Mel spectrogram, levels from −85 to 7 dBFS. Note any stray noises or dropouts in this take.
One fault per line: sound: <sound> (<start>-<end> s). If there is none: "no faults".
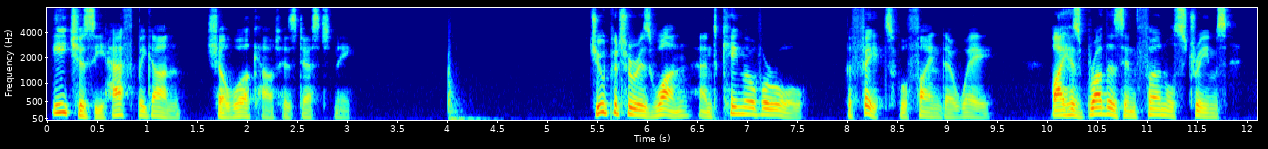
sound: thud (4.0-4.6 s)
